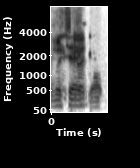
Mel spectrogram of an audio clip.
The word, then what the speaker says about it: Lachey: I know Luke Lachey, the tight end, or Lad, I think, is that how you pronounce it? Yeah, Lachey. Yeah, Lachey.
